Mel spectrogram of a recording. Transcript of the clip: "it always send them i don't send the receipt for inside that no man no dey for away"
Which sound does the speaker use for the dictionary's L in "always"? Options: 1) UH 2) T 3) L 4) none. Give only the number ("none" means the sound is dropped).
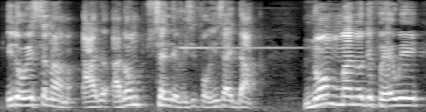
4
